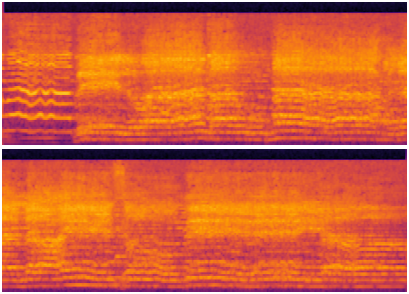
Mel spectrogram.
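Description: Vocal music: a single singing voice, then about a second in a group of voices joins in a chant-like sung melody over a low held tone.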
